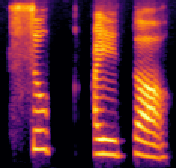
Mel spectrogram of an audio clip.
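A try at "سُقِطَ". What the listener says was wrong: Okay, just the end letter here, yeah? Just a little bit more round. Suqita. Su.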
